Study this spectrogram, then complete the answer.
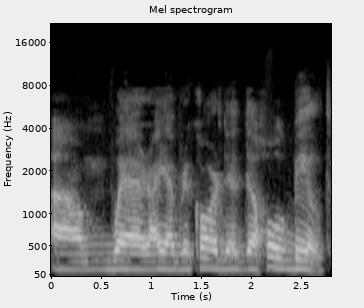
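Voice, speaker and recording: The speaker has an Italian accent, a moderate pace and fairly even intonation. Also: man. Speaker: vlogger, visual effects lighting artist. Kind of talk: casual vlog. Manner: halting, many fillers.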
